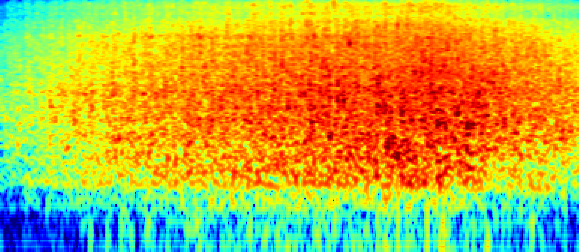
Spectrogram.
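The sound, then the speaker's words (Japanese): Spring water flows steadily from a source in a park in the Tochio area of Nagaoka, a dense, continuous rushing hiss that stays loud and even throughout with no voices. “さあ、私のこの後ろで流れている水の音が皆様には聞こえますでしょうか。”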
